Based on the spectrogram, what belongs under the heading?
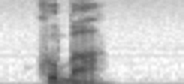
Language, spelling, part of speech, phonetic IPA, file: Polish, Kuba, proper noun, [ˈkuba], Pl-Kuba.ogg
